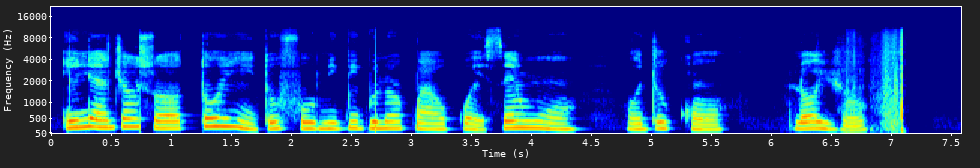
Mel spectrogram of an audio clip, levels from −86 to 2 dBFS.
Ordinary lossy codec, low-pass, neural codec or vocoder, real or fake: none; none; none; real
